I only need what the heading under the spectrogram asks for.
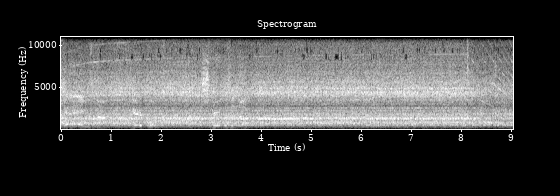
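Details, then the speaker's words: Restored 70-year-old Hoover 119/1224 upright vacuum cleaner, first switch-on after fitting the cable: smooth, steady high whir with minimal commutation sparking, no grinding or misfiring clatter; motor running healthy. "the commutation is minimal absolutely perfect that's a lovely little machine"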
